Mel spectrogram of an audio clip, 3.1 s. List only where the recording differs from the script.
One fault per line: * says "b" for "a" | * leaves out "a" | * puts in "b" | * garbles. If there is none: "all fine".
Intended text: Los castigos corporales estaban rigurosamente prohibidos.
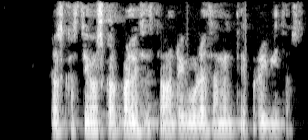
all fine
